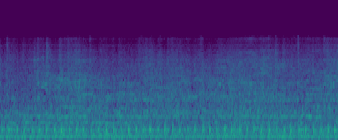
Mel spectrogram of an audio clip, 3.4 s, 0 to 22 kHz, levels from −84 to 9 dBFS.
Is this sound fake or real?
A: fake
